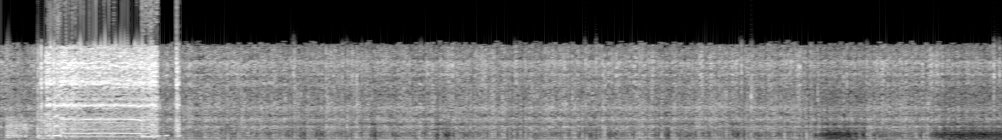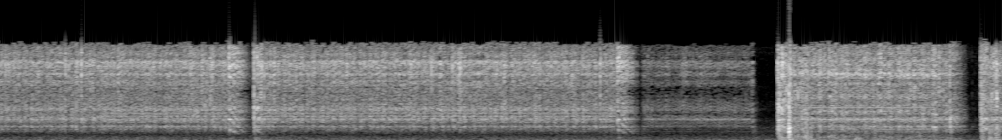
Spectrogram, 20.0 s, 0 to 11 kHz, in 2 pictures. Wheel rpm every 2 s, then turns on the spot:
160, 160, 160, 150, 140, 120, 120, 110, 90, 140.
none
